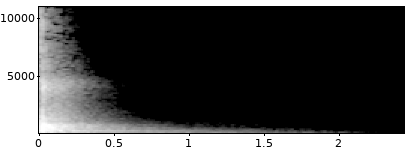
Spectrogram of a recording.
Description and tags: Doerener Tunnel 03
I recorded me clapping in my favourite tunnel of my village and made IRs of it
ambiance, convolution, Impulse, IR, natural, Response, Reverb, room, Tunnel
